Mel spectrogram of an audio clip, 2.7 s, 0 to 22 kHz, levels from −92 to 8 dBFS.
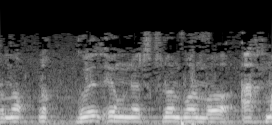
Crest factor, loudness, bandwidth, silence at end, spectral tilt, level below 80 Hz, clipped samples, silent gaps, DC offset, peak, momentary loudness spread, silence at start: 10 dB; -12 LUFS; 7.8 kHz; 0 s; -7 dB/octave; -28 dBFS; under 0.1%; none; under 0.1%; -2 dBFS; 8 LU; 0 s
